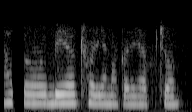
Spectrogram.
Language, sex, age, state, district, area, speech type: Gujarati, female, 18-30, Gujarat, Junagadh, urban, conversation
